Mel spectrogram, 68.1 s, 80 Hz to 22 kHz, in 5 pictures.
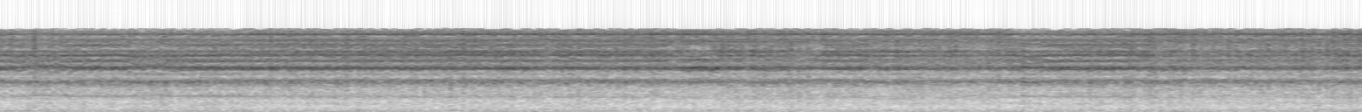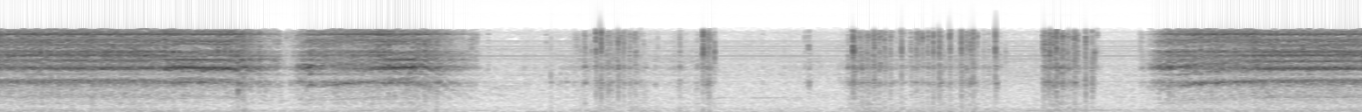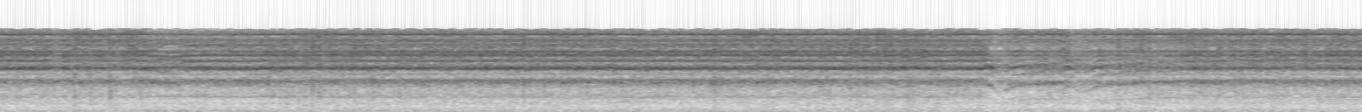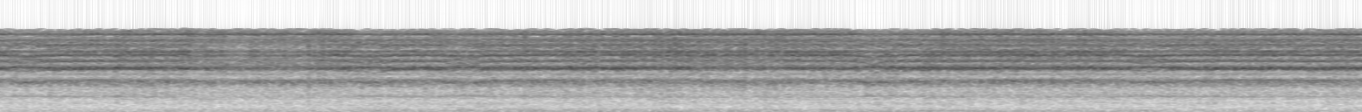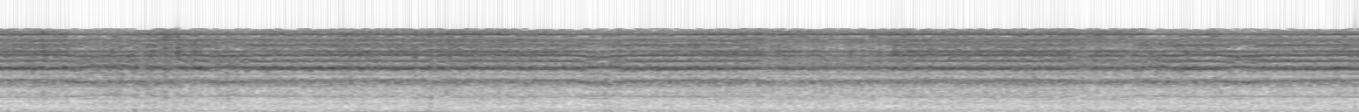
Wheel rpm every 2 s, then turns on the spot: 160, 160, 160, 160, 160, 160, 160, 160, 100, 20, 10, 20, 50, 160, 160, 160, 160, 160, 150, 140, 160, 160, 160, 160, 160, 160, 160, 160, 160, 160, 160, 160, 160, 160.
18-24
